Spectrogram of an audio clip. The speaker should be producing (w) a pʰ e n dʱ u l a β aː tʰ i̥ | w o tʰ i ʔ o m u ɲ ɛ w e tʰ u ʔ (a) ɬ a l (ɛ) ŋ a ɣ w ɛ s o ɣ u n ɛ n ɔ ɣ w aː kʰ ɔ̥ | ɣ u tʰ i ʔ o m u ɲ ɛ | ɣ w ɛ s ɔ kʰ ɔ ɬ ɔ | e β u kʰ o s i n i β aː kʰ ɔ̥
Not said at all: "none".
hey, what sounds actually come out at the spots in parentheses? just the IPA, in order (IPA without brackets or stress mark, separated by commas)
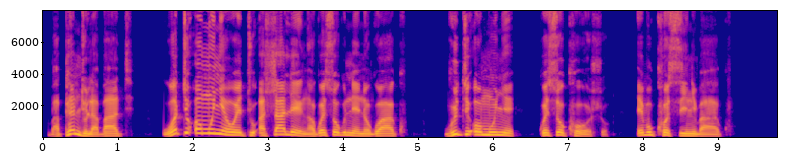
β, a, ɛ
